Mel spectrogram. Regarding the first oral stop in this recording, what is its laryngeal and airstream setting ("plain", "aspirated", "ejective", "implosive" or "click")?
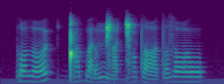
click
